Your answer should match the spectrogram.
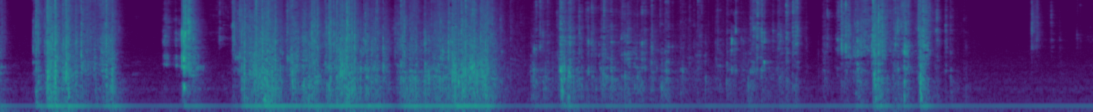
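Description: Aluminium foil food wrapper crinkling and rustling as it is handled and peeled back, in irregular bursts. The longest, loudest stretch comes about two to five seconds in, with shorter crinkles after it.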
